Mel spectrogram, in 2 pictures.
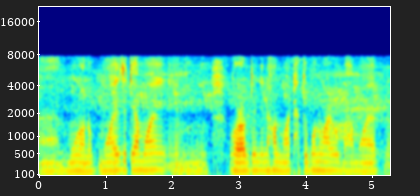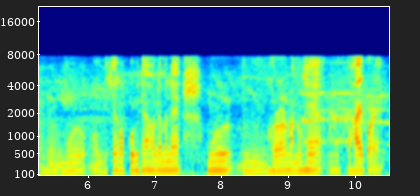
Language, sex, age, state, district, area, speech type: Assamese, female, 30-45, Assam, Dibrugarh, rural, spontaneous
